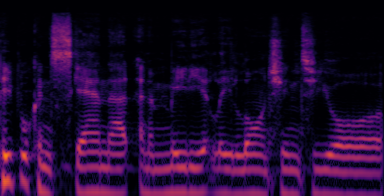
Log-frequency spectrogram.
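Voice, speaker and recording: This man's intonation stays fairly even as he talks in an Australian accent. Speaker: music streaming expert and musician. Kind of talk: interview.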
